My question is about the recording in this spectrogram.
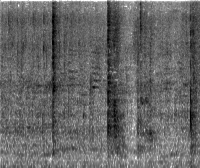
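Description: Chicken pieces sizzling in a metal kadai while a steel spatula stirs them, scraping and knocking against the pan a few times: about a second in, around two seconds in and near the end.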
